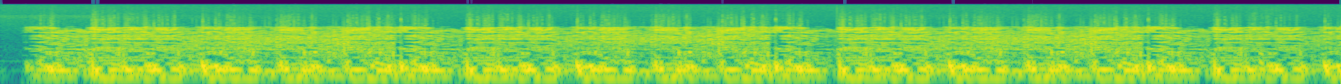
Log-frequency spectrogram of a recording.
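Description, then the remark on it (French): Marconi's historic first radio transmission of the Morse letter S, three dots, heard as a steady wash of loud, muffled crackling static with faint pulsing beneath it and brief dips. No one speaks. “Et tout de suite, on écoute le son de cette transmission.”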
